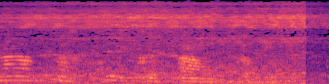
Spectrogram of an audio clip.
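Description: Spinning reel's drag buzzing steadily as a hooked rainbow trout runs and takes line, cutting off abruptly near the end. A soft voice runs under it.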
